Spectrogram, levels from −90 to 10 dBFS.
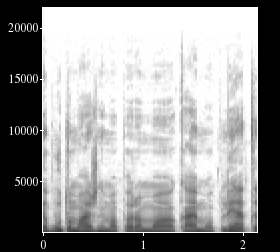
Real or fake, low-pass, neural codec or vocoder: real; 19.8 kHz; none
